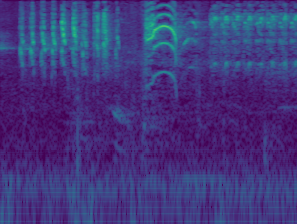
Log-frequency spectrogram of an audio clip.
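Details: High, quick chirping from a captive crimson sunbird: a rapid string of sharp notes, a loud arching whistled sweep, then a steady thin trill, over a low rumbling background.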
